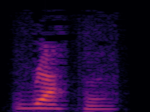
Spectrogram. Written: rapper

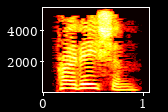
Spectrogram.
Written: privation

